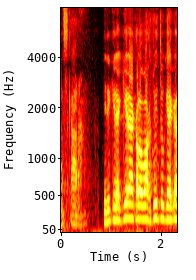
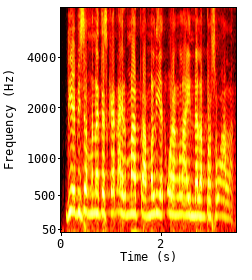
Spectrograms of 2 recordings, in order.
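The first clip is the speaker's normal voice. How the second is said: raised, high, urgent sermon voice; impassioned preaching; 5 semitones higher, 6 dB louder than usual. Real, not acted. Preacher urging prayer for troubled friends, impassioned preaching. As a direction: press the appeal loudly on the congregation.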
